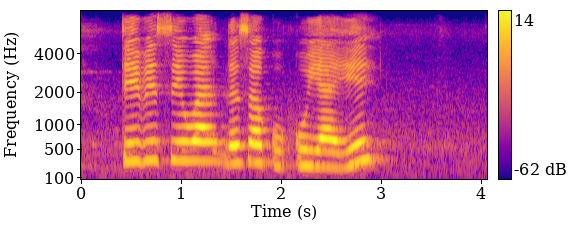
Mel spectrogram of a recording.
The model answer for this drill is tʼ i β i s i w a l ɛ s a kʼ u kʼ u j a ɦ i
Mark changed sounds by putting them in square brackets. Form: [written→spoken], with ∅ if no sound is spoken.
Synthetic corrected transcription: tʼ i β i s i w a l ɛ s a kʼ u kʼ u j a ɦ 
